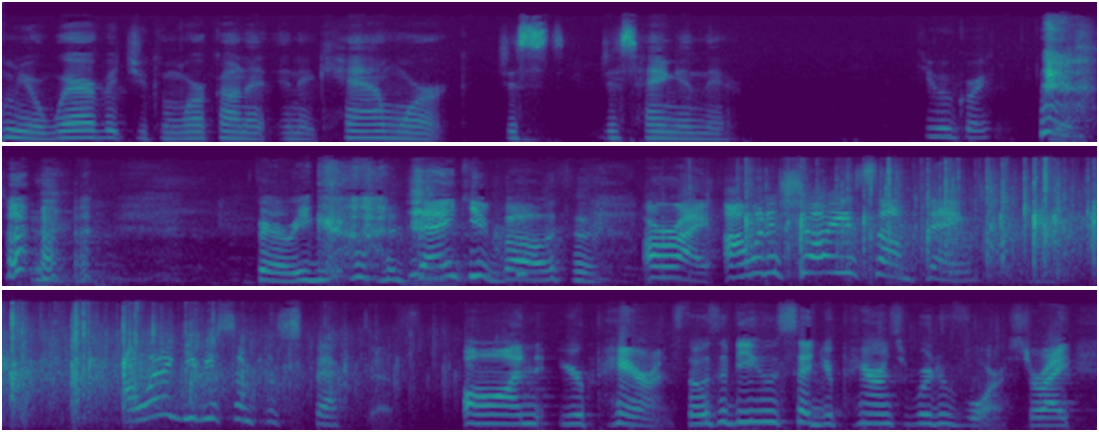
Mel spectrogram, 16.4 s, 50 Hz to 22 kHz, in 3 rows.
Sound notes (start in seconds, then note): 10.3 audience applauding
